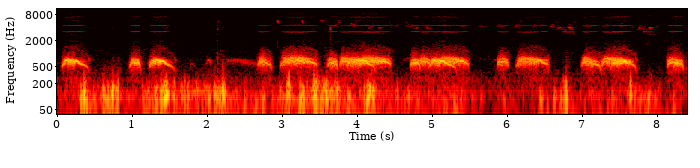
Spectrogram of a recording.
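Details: A decoy spotted dove, kept for trapping wild doves at Mương Điều in Đầm Dơi, Cà Mau, recorded 12 March 2019, coos repeatedly in soft, husky phrases of short and drawn-out notes over low rumbling noise and a constant high whine.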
